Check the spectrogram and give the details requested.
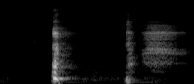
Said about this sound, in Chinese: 一阵剧烈的咳嗽堵住了他的喉咙。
